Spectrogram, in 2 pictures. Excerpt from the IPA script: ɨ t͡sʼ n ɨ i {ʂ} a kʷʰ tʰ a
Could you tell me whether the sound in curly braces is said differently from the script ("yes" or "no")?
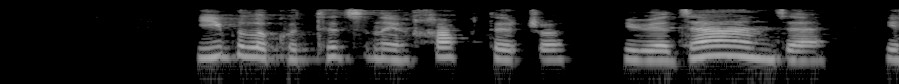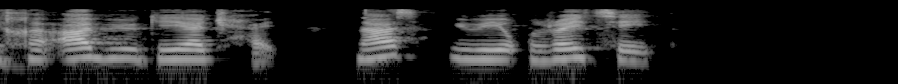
yes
